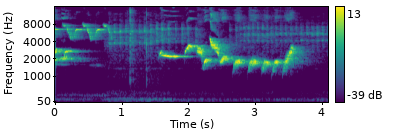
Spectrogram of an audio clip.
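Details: Indonesian young white-rumped shama whose song serves to set off quiet shamas: high whistles and a few clicks, then a lively series of rising and falling whistled notes.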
